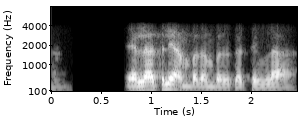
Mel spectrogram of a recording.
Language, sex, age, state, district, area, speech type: Tamil, male, 18-30, Tamil Nadu, Madurai, urban, conversation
